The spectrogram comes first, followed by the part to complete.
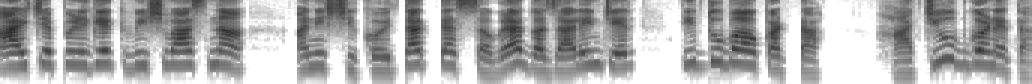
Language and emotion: Goan Konkani, disgusted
